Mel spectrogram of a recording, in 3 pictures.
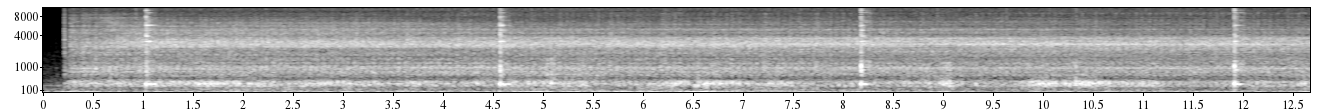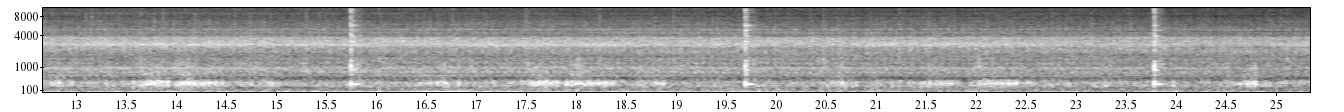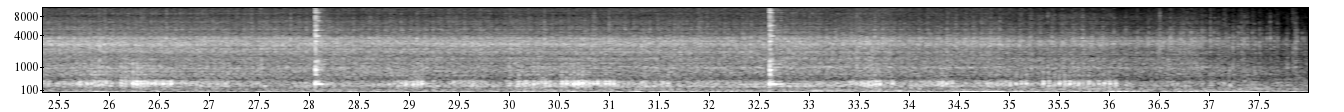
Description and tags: Camera 16mm - Keystone Criterion Deluxe (grave)
Motor da antiga camera 16mm do Zé Pintor rodando. Som captado na casa dele com microfone AKG C568B posicionado no lado que produz um ruído mais grave.
camera, Keystone, 16mm, antiga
